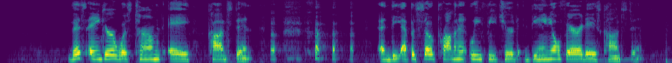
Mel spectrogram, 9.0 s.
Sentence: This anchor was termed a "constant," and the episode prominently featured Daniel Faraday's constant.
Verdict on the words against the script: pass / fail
pass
